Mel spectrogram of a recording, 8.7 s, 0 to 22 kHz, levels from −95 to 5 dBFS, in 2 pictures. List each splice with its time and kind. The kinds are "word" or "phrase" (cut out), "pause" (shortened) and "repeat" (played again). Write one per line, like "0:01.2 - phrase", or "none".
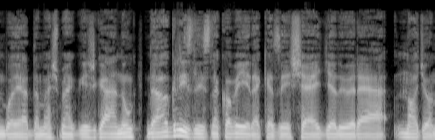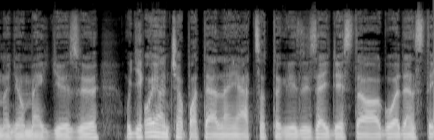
0:05.8 - word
